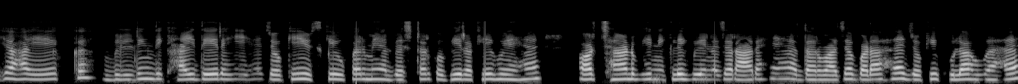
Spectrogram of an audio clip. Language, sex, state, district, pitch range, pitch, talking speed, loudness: Hindi, female, Chhattisgarh, Balrampur, 225-245 Hz, 240 Hz, 210 wpm, -20 LUFS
